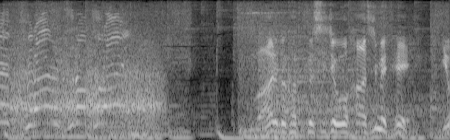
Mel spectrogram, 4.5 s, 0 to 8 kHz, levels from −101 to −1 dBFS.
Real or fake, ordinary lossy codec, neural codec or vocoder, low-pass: real; none; none; none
